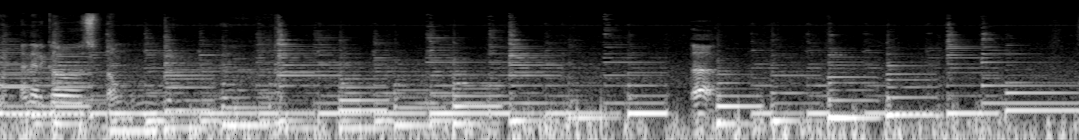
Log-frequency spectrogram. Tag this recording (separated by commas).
Music, Musical instrument, Speech, Plucked string instrument, Guitar, Acoustic guitar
